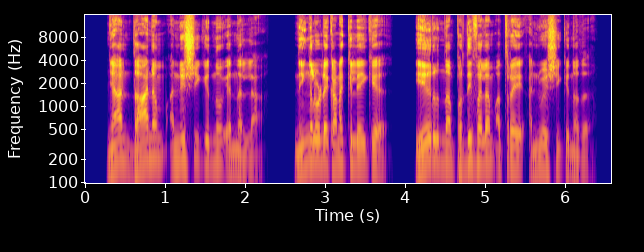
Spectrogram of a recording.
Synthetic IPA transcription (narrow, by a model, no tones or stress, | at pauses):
ɲaːnd̪aːnɐmɐ̰nweːʂikʲːunːuʔe̞nːɐlːɐ̰ | niŋːɐɭuɽe̞kɐɳɐkːile̞ːk̬ʲːɨ | eːrunːɐprɐðifɐlɐmʔɐ̰t̪reʔɐnʋe̞ːʂikʲːunːɐðɨ̰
